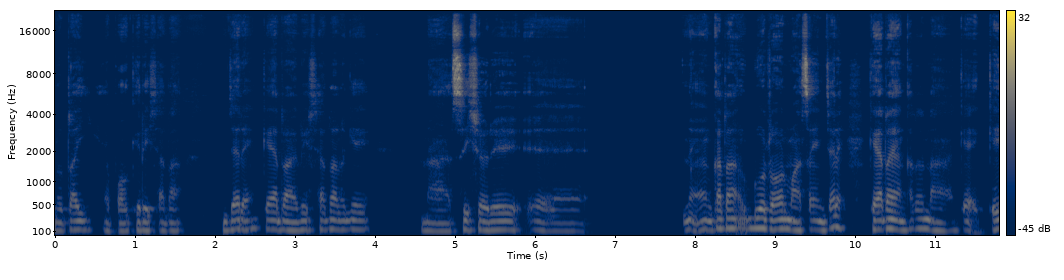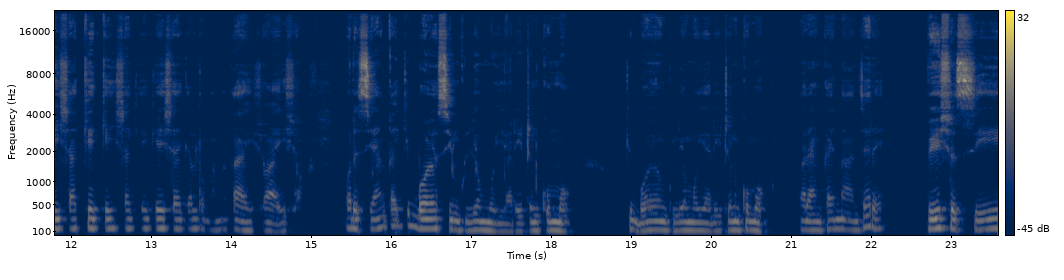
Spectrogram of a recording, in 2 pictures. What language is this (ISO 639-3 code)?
mas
